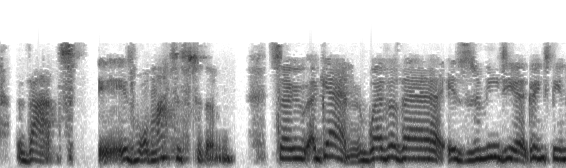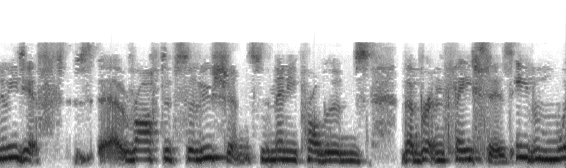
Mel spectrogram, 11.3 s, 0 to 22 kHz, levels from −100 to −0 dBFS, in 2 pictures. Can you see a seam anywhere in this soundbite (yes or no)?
no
